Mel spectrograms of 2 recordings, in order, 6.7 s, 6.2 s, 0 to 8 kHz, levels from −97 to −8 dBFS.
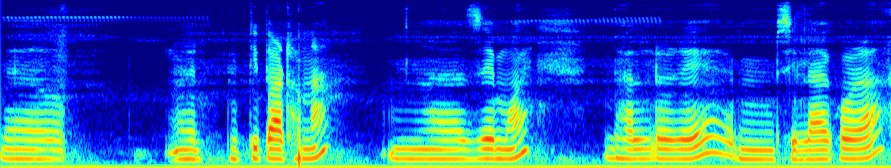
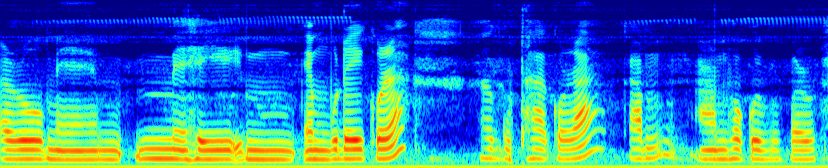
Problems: none marked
